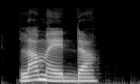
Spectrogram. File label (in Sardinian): "Lamedda", sardu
